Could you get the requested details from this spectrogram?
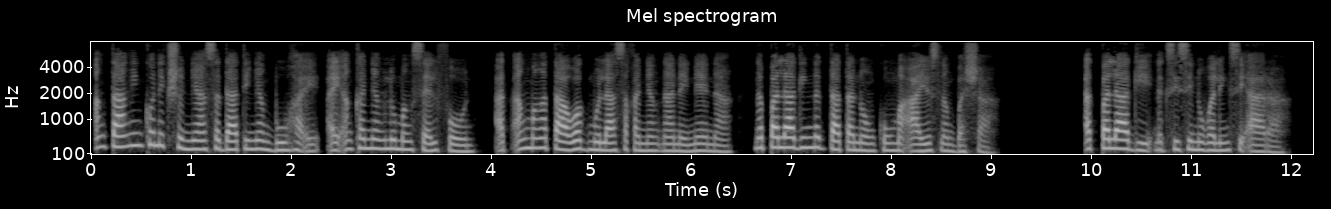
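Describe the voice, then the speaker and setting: A woman with a mid-range, slightly mellow voice narrates a scripted dramatic story at a moderate pace. The recording is clean studio sound with no echo.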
